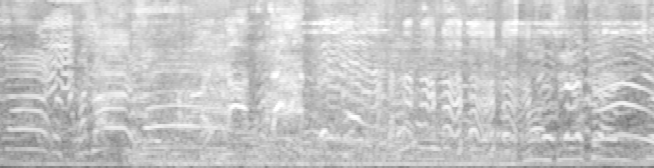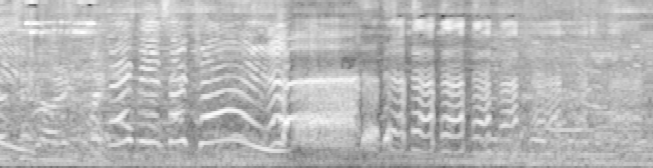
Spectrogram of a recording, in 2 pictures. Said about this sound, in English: Crying children, including my own. That's a lot of screaming and terror for a Santa parade.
